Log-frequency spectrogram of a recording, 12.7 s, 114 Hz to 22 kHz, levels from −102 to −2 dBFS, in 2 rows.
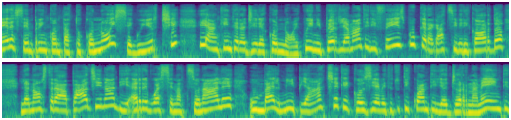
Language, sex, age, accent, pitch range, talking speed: Italian, female, 30-49, native, 220-290 Hz, 175 wpm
